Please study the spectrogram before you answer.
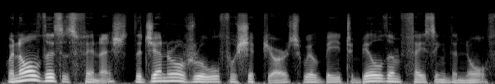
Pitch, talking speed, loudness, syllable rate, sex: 120 Hz, 220 wpm, -18 LUFS, 5.0 syllables/s, male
